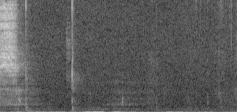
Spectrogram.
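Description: Plastic stylus tip tapping on a tablet's glass screen: a few short, light clicks spread across two seconds.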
